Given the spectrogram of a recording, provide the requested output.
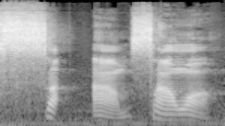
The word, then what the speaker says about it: San Juan: Even the town, another one I always tell my students and French students too, the town of San Juan. It is pronounced that way because of Patois.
